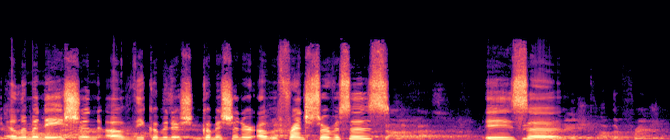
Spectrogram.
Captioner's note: speaking in French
